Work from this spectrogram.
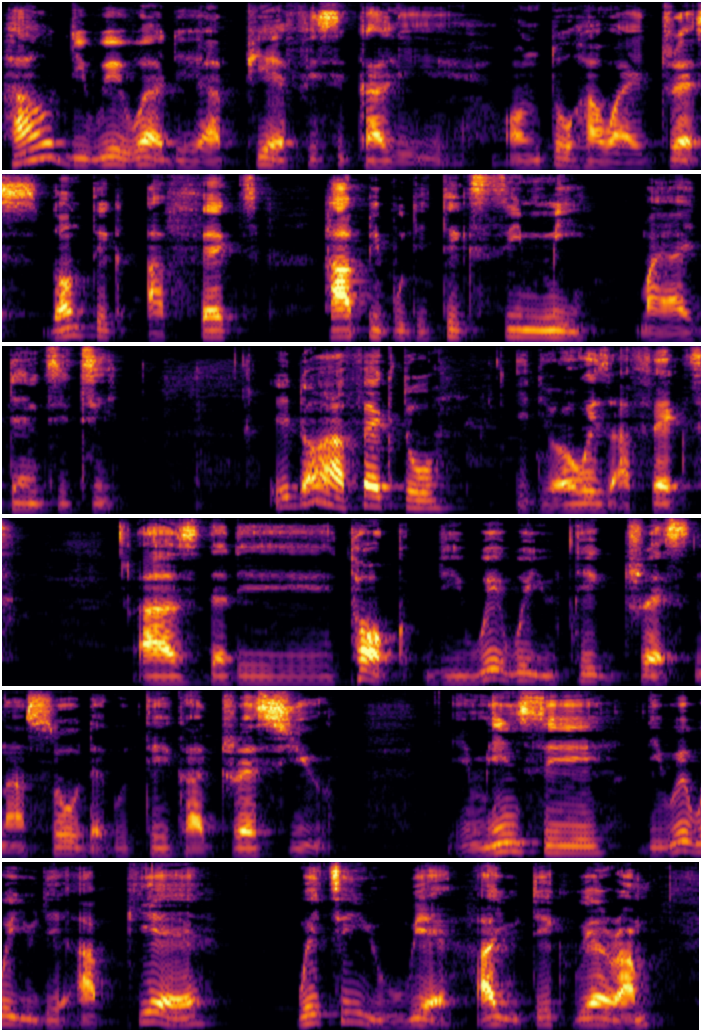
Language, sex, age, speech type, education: Nigerian Pidgin, male, 30-45, spontaneous, tertiary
